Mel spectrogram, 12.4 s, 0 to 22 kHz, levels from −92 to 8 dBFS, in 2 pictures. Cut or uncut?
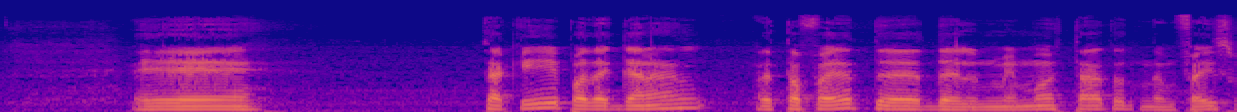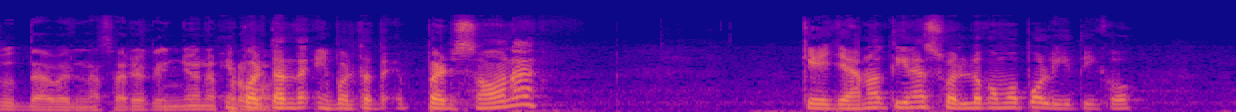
cut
